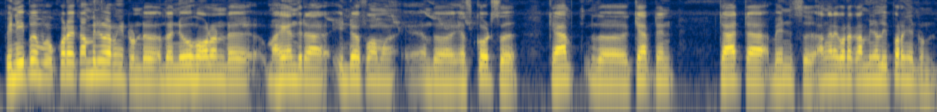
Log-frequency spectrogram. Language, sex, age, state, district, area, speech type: Malayalam, male, 30-45, Kerala, Pathanamthitta, rural, spontaneous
